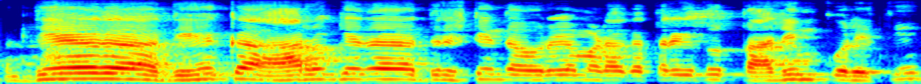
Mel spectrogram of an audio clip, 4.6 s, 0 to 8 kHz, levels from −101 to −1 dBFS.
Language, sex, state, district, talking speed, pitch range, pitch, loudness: Kannada, male, Karnataka, Bijapur, 145 wpm, 165-190 Hz, 175 Hz, -16 LUFS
